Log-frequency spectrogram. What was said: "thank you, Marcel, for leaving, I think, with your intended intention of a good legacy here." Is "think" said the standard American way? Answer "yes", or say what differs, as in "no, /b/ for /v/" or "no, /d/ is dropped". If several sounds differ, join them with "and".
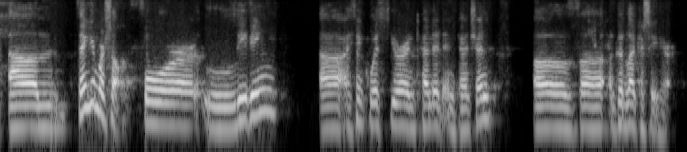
yes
